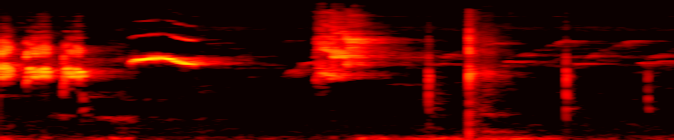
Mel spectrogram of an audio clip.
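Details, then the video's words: Asian pied starling song meant to coax a quiet bird back into full song: harsh chattering notes, then a clear slurred whistle, a pause, a scratchy burst and scattered clicks fading out. "BURUNG MALAS BUNYI JADI GACOR LAGI (JALAK SUREN)"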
